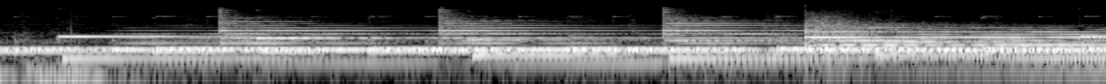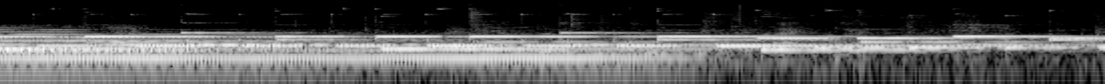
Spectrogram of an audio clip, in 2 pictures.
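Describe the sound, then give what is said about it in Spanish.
Church tower bells of the church of Santiago el Mayor in Utrera, Seville, Spain, ring out in a steady peal, several strikes overlapping with long shimmering overtones that hang in the air, loud with no voices. “Mira, se trata del campanario de la iglesia de Santiago el Mayor de Utrera, en Sevilla.”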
